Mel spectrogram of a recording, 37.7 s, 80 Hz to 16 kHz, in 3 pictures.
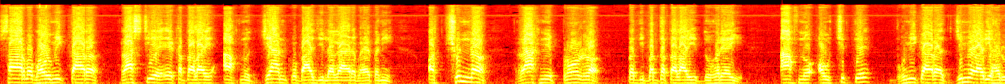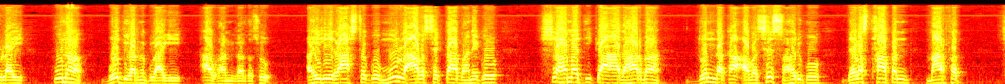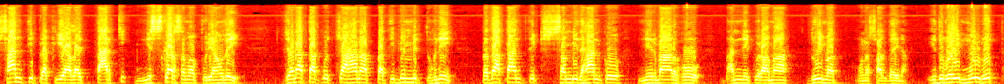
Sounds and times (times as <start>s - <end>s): Male speech, man speaking: 0.0s - 37.6s
Narration, monologue: 0.0s - 37.6s.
